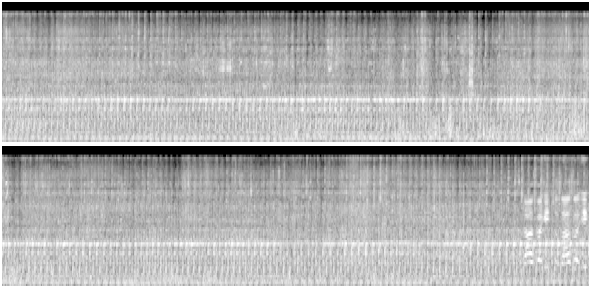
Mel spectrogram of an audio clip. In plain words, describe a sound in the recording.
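A boat engine chugs loudly and steadily.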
